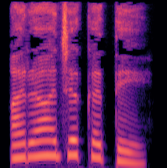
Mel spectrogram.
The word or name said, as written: ಅರಾಜಕತೆ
